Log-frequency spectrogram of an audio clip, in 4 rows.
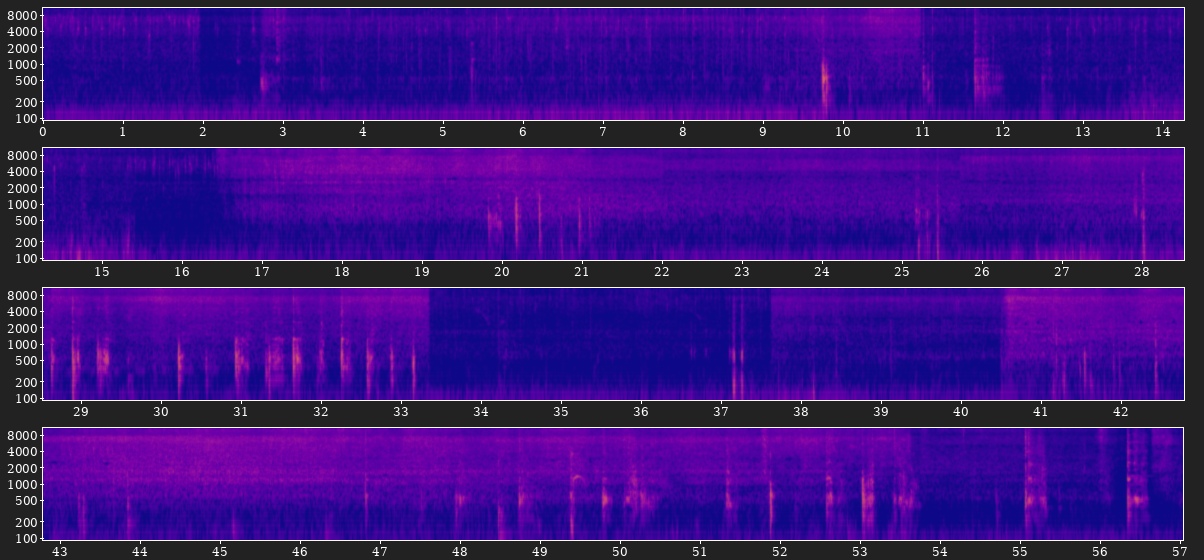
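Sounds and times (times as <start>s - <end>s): food sizzling in a wok: 0.0s - 57.0s
metal spatula scraping a pan: 28.6s - 33.2s, 46.8s - 50.6s, 51.3s - 53.8s, 55.0s - 57.0s.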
